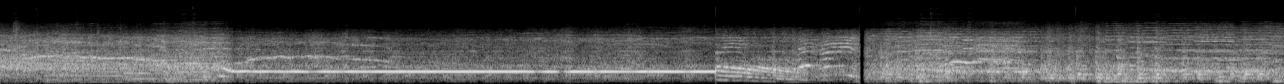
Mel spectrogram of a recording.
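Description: A voice holding one long note for about five seconds, then sliding down steeply, over crowd noise and background music.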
